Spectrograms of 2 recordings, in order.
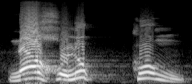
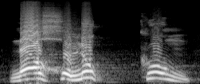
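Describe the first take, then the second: The two takes are said the same way.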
